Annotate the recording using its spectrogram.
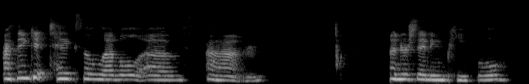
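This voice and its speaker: A woman talks at a medium pitch with fairly even intonation. Her voice is somewhat breathy. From Alabama, small town. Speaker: business consultant. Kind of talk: casual interview.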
